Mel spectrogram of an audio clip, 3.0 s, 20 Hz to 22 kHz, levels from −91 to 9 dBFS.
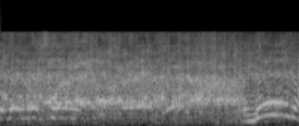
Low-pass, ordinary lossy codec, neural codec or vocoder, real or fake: none; none; codec, 16 kHz, 2 kbps, FreqCodec, smaller model; fake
